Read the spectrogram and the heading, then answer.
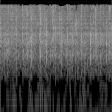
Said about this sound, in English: I dare you to clap your hands like you believe that today.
